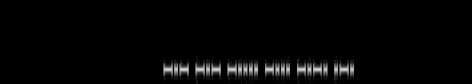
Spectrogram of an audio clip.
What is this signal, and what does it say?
Morse code, heard as a keyed tone, about 46 wpm, 700 Hz. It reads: KK6BCR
